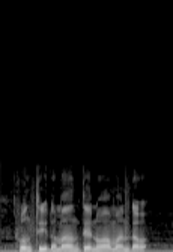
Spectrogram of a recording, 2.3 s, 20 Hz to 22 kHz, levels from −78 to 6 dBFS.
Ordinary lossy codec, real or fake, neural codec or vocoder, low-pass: none; real; none; none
